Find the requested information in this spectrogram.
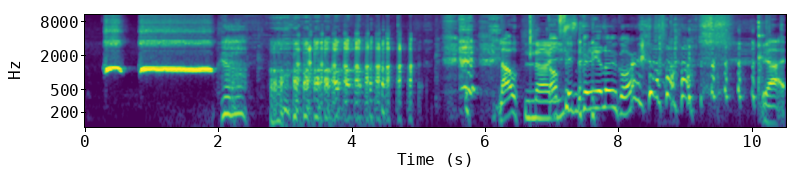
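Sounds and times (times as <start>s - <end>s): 
train-themed toy whistle blown: 0.3s - 2.1s
laughter: 2.0s - 10.4s
speech: 2.1s - 4.6s, 6.2s - 9.5s, 10.2s - 10.4s.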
